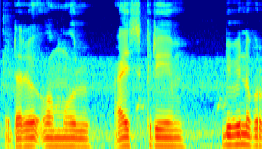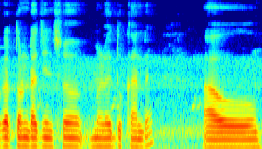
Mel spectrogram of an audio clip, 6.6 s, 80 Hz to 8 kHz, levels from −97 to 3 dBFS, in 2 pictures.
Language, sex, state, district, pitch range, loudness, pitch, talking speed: Odia, male, Odisha, Malkangiri, 120-130 Hz, -17 LUFS, 125 Hz, 100 wpm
